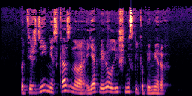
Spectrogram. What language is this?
Russian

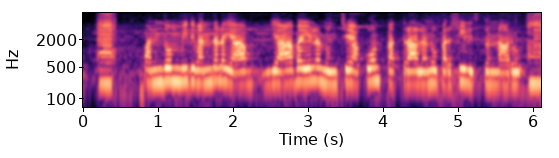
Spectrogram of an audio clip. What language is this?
Telugu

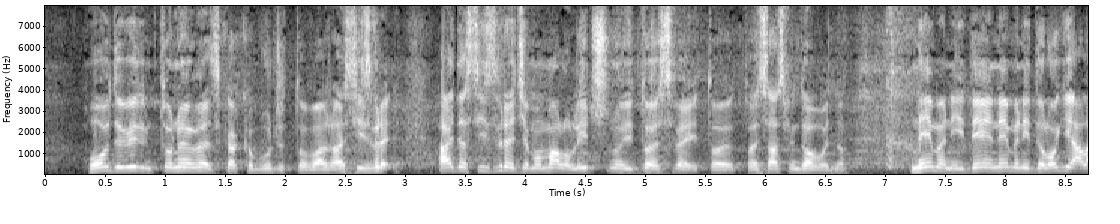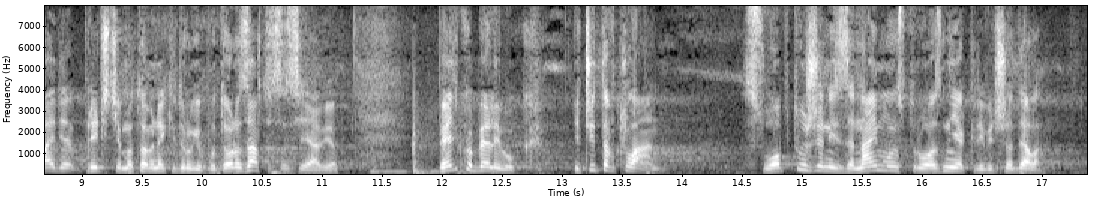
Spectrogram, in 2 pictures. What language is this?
Serbian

